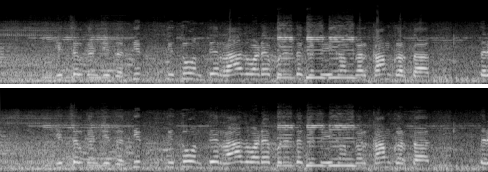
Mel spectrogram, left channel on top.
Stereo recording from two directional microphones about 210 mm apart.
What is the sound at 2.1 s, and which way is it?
Speech, 20° left (ahead or behind).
